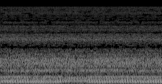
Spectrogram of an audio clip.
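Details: K24-swapped Honda Insight on Speeduino, after valve adjustment: smooth, even idle with steady low hum, no top-end ticking; previous tick gone, normal idle.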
